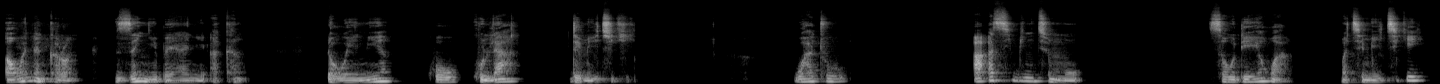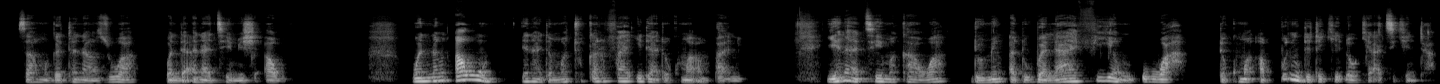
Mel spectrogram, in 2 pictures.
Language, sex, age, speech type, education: Hausa, male, 15-29, spontaneous, secondary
